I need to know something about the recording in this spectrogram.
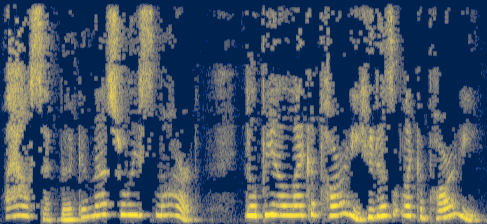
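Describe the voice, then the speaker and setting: A woman's voice: very high-pitched, big pitch swings, normal speed, darkish tone, lo-fi sound. A woman reading a children's chapter book aloud, lifting her voice for the children's lines. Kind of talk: read-aloud storytelling.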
